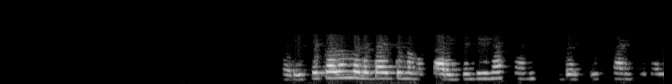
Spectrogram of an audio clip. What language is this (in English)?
Malayalam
